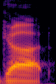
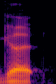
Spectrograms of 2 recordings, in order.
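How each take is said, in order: First: The vowel is an open 'o' as in 'got'. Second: The vowel sounds like the 'u' in 'gut'. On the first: "instead of saying like got" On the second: "I'll say like gut"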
